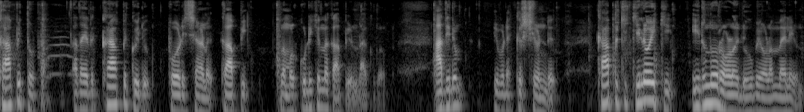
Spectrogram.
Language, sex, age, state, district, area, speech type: Malayalam, male, 45-60, Kerala, Wayanad, rural, spontaneous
